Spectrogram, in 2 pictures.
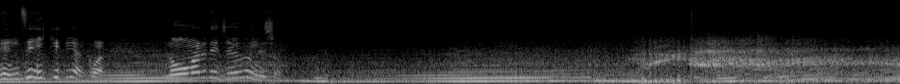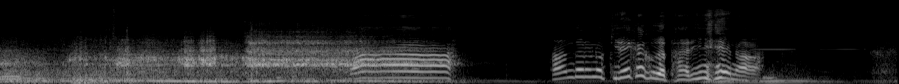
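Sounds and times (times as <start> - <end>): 
speech: 0.0 - 3.4, 15.1 - 16.9
nearly stock Subaru BRZ engine droning and revving at Suzuka Twin Circuit: 0.0 - 14.5
nearly stock Subaru BRZ tires skidding and squealing while drifting: 6.0 - 13.6.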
